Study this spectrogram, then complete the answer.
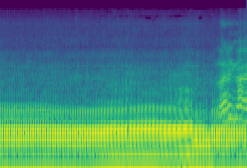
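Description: A motorcycle engine runs on a snowy road near Pokhara, a loud, steady mid-pitched drone close by that shifts in pitch and rises toward the end.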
